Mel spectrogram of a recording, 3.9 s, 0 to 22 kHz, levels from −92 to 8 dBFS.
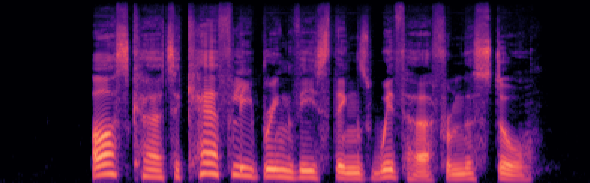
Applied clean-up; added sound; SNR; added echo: none; none; none; none.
